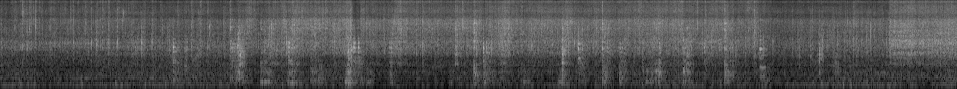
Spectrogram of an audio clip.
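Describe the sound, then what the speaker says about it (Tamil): Garlic, ginger, onion, mustard seeds and curry leaves sauté in a pan for a potato curry, giving a steady close sizzle with frequent scraping stir strokes throughout, no voices. "கருவேப்பிலை நல்லா வதக்கிக்கோங்க."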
